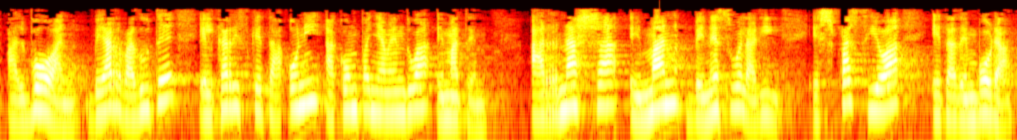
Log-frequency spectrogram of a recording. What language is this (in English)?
Basque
